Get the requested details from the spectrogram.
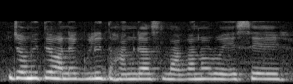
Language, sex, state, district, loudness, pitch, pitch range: Bengali, female, West Bengal, Alipurduar, -15 LUFS, 250 Hz, 245-265 Hz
